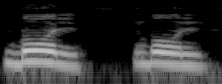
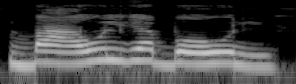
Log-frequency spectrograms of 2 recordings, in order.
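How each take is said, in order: First: बोल said as "bōl", one long o, slowly and lower; correct pronunciation. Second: बाउल said "ba-ool" with an "ow" vowel, slowly; wrong pronunciation. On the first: Teacher models the right बोल for students. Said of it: "सही pronunciation है ना वो है बोल". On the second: Teacher shows students the common बाउल mistake. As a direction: demo the wrong बाउल slowly, like "ball-owl". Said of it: "गलत, इसका pronunciation करते हैं". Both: Shown as a demonstration.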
